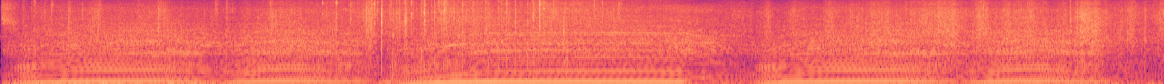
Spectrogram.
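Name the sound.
leaf blower running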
